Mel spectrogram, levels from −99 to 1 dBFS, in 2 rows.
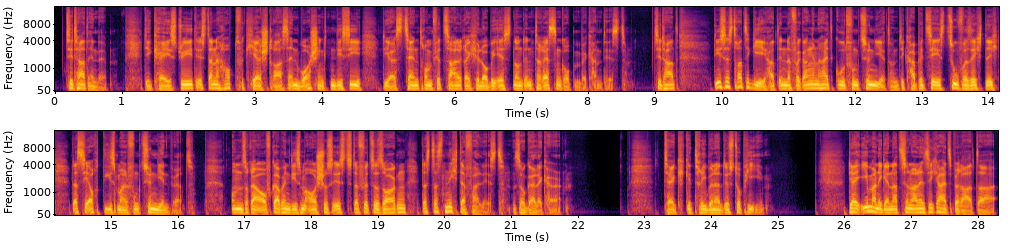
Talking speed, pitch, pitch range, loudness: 135 wpm, 105 Hz, 100-115 Hz, -14 LUFS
